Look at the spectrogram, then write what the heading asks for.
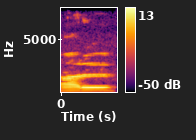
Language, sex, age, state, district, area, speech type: Bodo, male, 30-45, Assam, Kokrajhar, rural, spontaneous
